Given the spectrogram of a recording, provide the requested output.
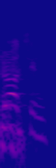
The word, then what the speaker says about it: Rothschild: That's why the Rothschild, I have another pronunciation. It's Rothschild.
